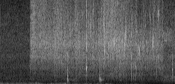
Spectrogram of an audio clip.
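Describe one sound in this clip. A wooden spatula scrapes and taps against a wok.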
